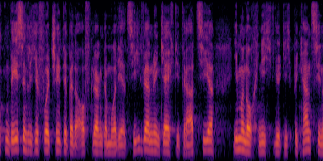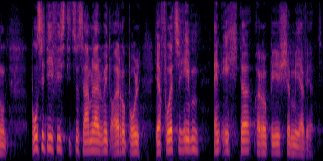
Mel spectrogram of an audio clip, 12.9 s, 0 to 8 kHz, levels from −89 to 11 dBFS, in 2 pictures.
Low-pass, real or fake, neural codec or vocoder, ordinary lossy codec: none; fake; codec, 16 kHz, 16 kbps, FunCodec, trained on Chinese and English, 50 frames a second; none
